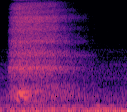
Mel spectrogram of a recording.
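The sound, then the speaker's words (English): A single deep, drawn-out breath, taken slowly as part of calming breathing in and out, with a soft, rushing airflow that lasts about a second before fading into a quiet background. “Just take a couple deep breaths for me, okay? Good. Let's do it together.”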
